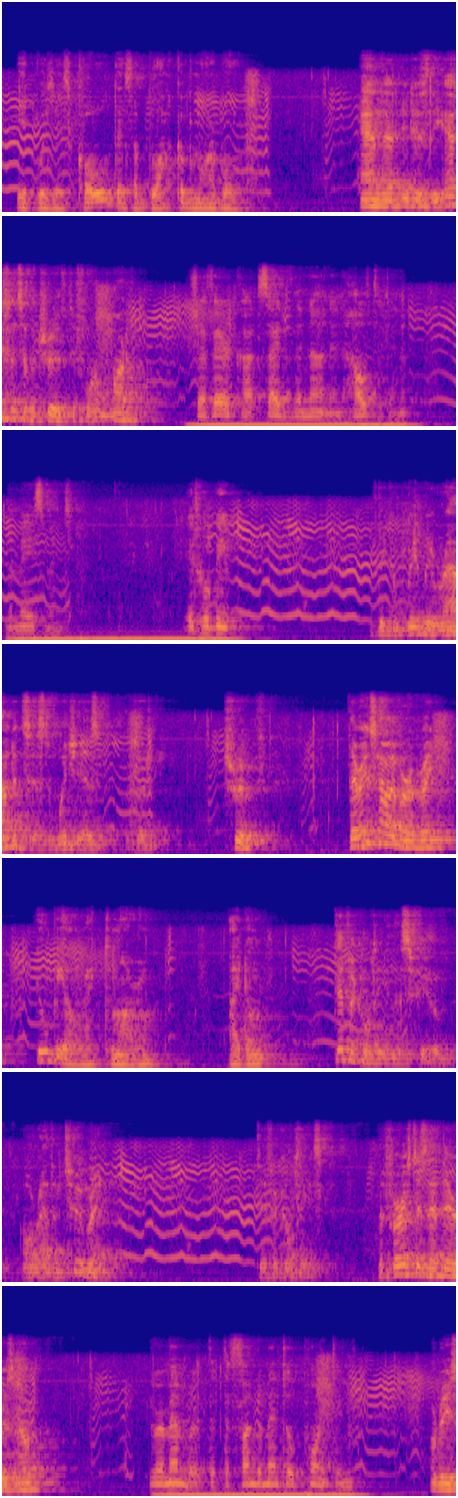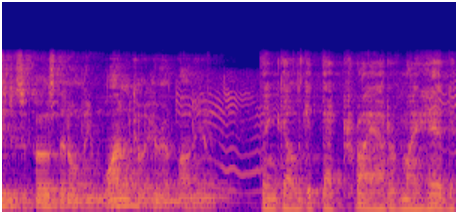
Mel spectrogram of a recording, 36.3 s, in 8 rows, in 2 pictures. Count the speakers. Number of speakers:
3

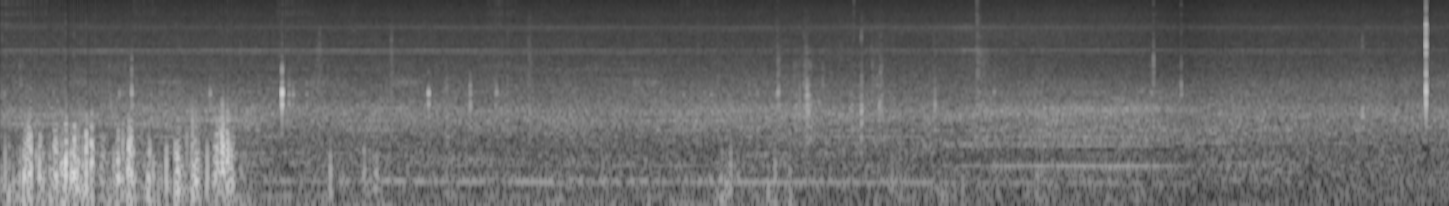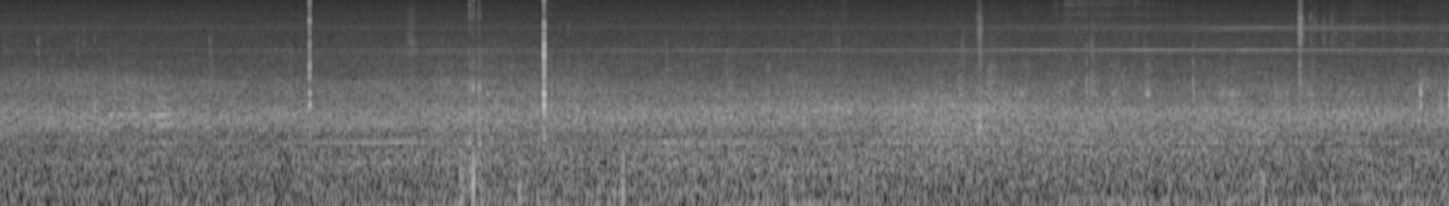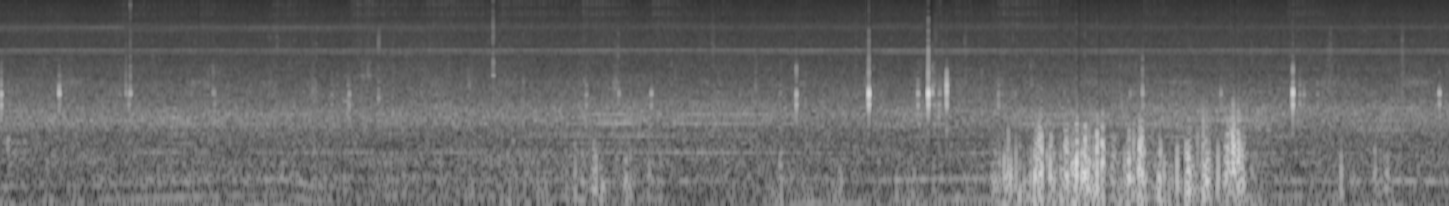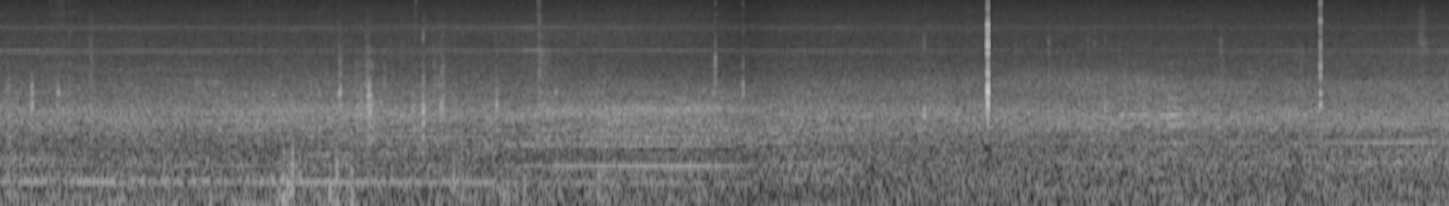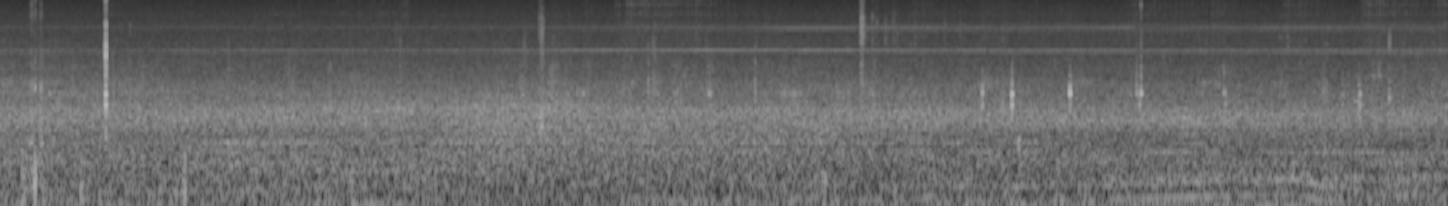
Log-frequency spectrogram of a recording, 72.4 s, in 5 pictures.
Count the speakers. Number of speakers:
0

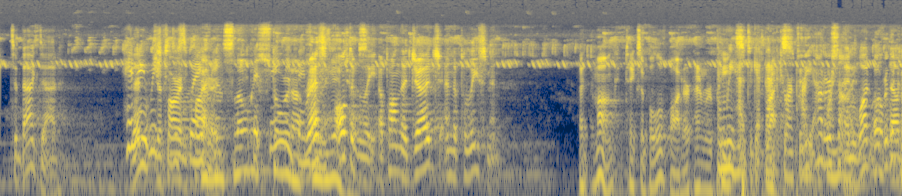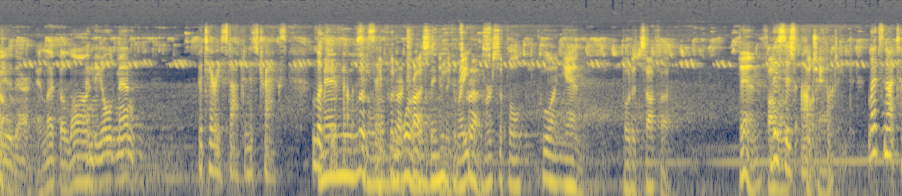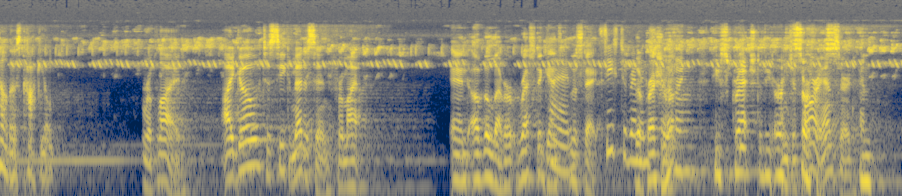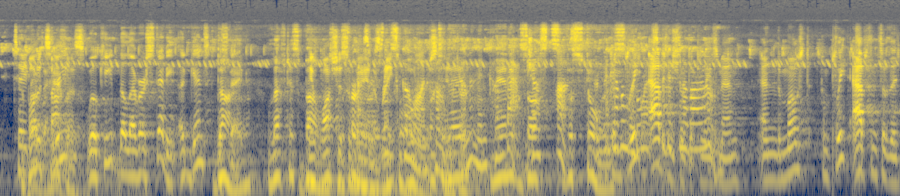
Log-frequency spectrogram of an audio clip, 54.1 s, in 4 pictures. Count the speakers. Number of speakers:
7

